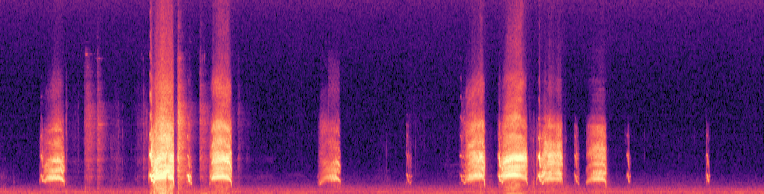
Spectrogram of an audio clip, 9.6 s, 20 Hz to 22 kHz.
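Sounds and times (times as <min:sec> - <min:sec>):
wild birds calling with harsh raspy calls: 0:00.5 - 0:02.9, 0:05.8 - 0:07.6.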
